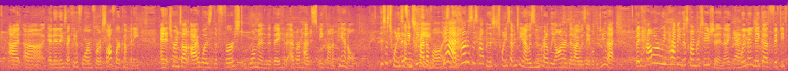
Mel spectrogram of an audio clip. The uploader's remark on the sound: Live from #HiMSS17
